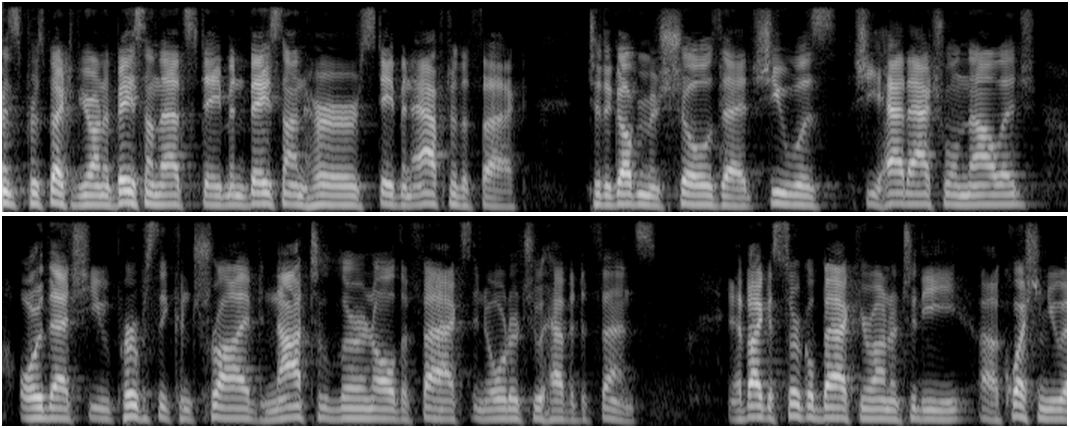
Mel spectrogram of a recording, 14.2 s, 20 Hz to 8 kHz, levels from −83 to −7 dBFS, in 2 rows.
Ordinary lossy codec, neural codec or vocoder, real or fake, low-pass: AAC, 48 kbps; none; real; 7.2 kHz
